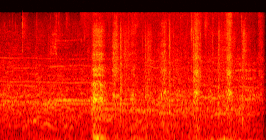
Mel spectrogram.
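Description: Busy pedestrian street ambience: a steady hum of distant voices, with a short thump about a second and a half in.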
